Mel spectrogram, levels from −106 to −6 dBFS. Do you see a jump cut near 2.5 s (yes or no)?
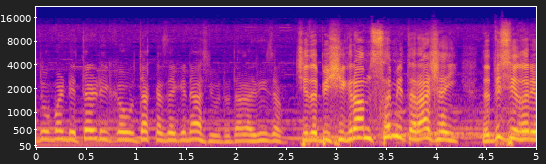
yes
